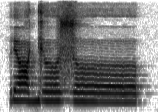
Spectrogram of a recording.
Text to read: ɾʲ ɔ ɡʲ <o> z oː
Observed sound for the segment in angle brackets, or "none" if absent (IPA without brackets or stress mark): o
